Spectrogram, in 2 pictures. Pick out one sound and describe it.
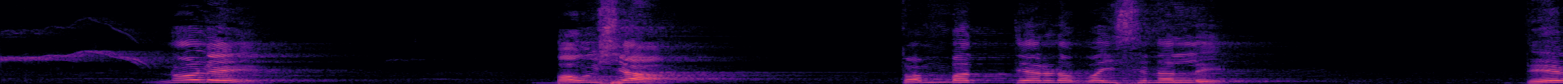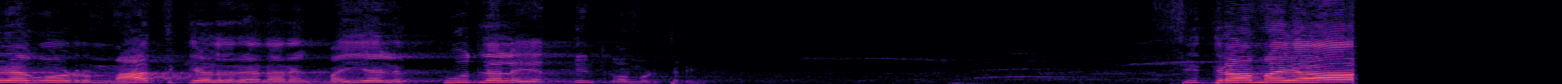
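A man speaks forcefully into a microphone over loudspeakers, in bursts with pauses.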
